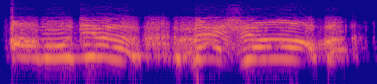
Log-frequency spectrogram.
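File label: damaged pilot, mood high, French; War Thunder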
